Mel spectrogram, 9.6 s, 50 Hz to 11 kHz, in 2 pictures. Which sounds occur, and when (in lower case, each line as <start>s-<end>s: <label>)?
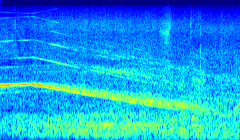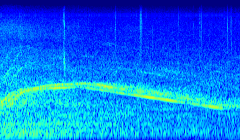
0.0s-9.6s: motor vehicle (road)
0.0s-9.6s: siren
0.3s-0.3s: tick
2.3s-2.3s: tick
3.8s-3.8s: tick
3.8s-4.1s: male speech
4.0s-4.0s: tick
6.0s-6.1s: tick
7.1s-7.1s: tick
7.6s-7.7s: tick
8.3s-8.4s: tick
8.8s-8.8s: tick
9.3s-9.4s: tick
